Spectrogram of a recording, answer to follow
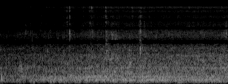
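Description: Steady low hum of a tow boat's engine running slowly, with water washing along the hull.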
